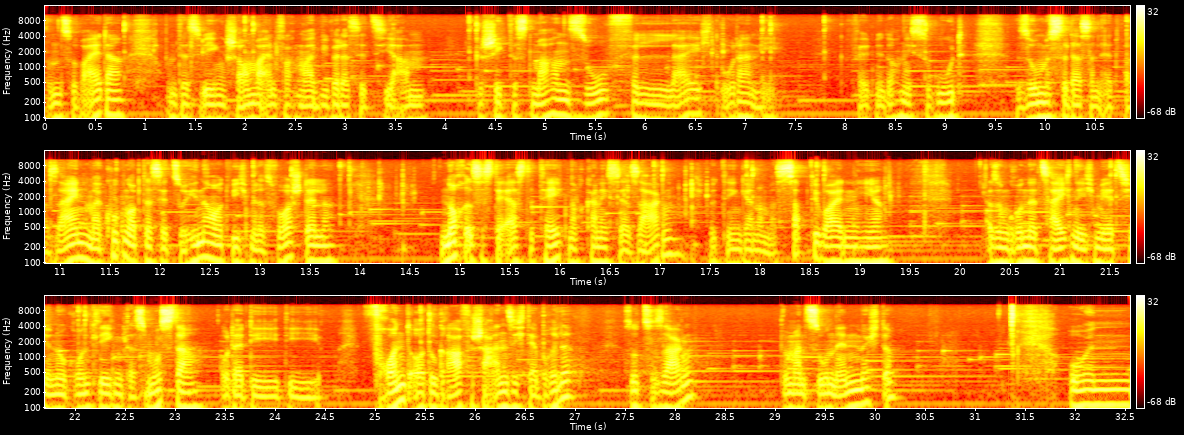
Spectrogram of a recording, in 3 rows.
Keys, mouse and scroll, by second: 1.4 r, 2.0-3.7 drag, 2.7 g, 4.3-6.1 drag, 6.6 r, 7.2-9.7 drag, 9.0 middle click, 10.7-12.5 right drag, 11.7-13.0 middle drag, 12.9-14.7 drag, 13.7-15.6 right drag, 14.4 g, 16.9 click, 16.9 right click, 17.3 w, 19.1-20.3 right drag, 19.3 g, 21.5-23.3 drag, 22.0-23.8 right drag, 22.7 g, 25.5-27.3 drag.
